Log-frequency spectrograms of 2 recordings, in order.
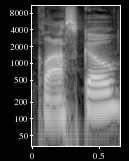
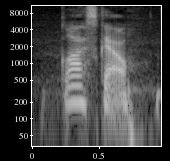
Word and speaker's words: Glasgow: How do you say Glasgow? There's no way that's right. – Glasgow. I'm sure... – Glasgow? – Yep. – Okay. – No. Glasgow. – Glasgow. God.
